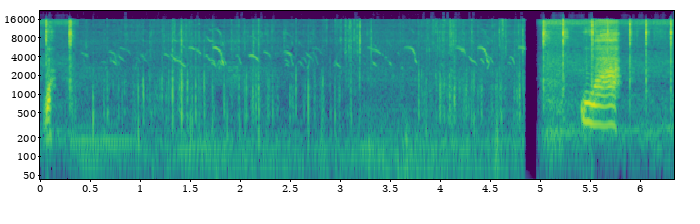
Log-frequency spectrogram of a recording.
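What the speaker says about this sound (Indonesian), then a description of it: "Wow, ini ada ayam." A toy chicken gives clucking, quack-like squawks in short bursts, followed by a louder, harsh burst near the end, all close and indoors.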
